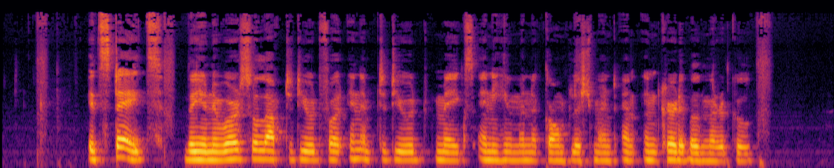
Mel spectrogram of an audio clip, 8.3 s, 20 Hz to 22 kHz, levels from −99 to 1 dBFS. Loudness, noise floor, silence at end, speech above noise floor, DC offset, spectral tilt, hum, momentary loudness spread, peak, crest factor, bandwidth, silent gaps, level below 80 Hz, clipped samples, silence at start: -19 LUFS; -65 dBFS; 0.65 s; 47 dB; under 0.1%; -5.5 dB/octave; none; 11 LU; -2 dBFS; 18 dB; 17 kHz; none; -58 dBFS; under 0.1%; 0.35 s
